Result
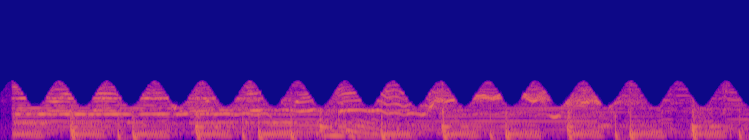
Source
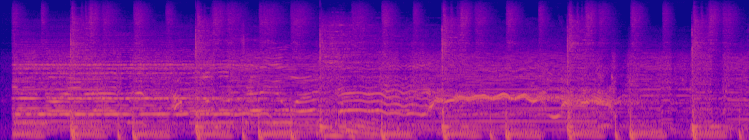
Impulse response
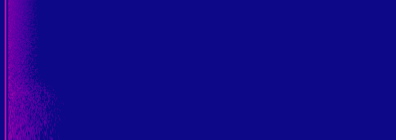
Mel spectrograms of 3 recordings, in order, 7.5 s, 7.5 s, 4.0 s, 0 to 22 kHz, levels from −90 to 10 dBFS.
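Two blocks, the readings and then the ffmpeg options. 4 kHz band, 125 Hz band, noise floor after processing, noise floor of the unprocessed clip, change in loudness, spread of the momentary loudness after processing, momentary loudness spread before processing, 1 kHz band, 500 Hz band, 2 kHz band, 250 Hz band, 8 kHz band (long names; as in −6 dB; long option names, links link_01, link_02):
below −40 dB, +3.5 dB, −39 dBFS, −41 dBFS, +0.5 dB, 6 LU, 6 LU, +1.5 dB, +3.0 dB, −1.5 dB, +3.0 dB, below −40 dB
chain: -filter_complex "[0:a]asplit=2[link_01][link_02];[1:a]atrim=start_sample=2205[link_03];[link_02][link_03]afir=irnorm=-1:irlink=0,volume=-3.5dB[link_04];[link_01][link_04]amix=inputs=2:normalize=0,afftfilt=real='re*lt(b*sr/1024,890*pow(2300/890,0.5+0.5*sin(2*PI*2.1*pts/sr)))':imag='im*lt(b*sr/1024,890*pow(2300/890,0.5+0.5*sin(2*PI*2.1*pts/sr)))':win_size=1024:overlap=0.75"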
